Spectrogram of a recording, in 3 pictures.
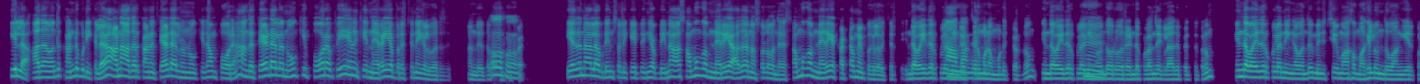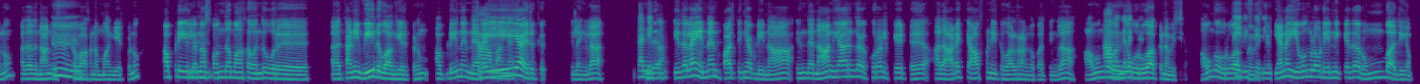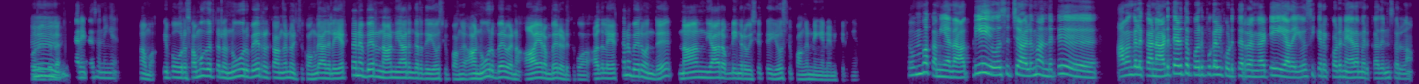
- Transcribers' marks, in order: "நிச்சயமாக" said as "மிதிச்சயமாக"; drawn out: "ஒரு"; drawn out: "நிறைய"; other background noise; drawn out: "வந்துட்டு"
- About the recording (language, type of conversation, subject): Tamil, podcast, வேலைக்கும் வாழ்க்கைக்கும் ஒரே அர்த்தம்தான் உள்ளது என்று நீங்கள் நினைக்கிறீர்களா?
